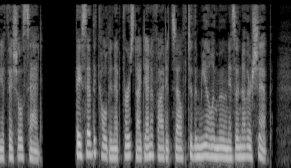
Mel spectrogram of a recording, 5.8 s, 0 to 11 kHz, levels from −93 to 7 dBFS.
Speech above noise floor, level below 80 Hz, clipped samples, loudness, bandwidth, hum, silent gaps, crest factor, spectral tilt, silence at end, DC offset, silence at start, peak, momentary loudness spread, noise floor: over 67 dB; -60 dBFS; under 0.1%; -23 LUFS; 10.5 kHz; none; 0.88-1.50 s; 16 dB; -5 dB/octave; 0.5 s; under 0.1%; 0 s; -6 dBFS; 4 LU; under -90 dBFS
